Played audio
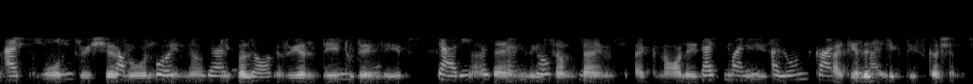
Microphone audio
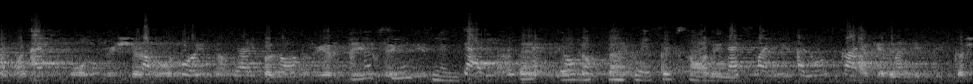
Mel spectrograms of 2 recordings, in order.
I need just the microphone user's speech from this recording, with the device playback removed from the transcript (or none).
I have seen friends who earn impressive salaries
